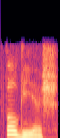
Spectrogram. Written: fogyish

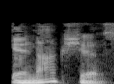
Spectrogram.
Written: innoxious

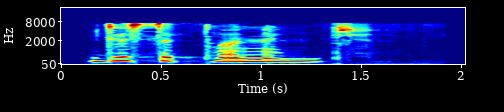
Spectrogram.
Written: disciplinant

